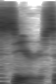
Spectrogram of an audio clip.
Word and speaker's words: Cyrus: My name is Seerus. It's spelled like Cyrus, but not like Sea Rooster.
